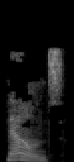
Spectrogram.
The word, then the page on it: nouns: British English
